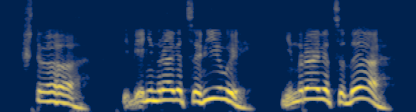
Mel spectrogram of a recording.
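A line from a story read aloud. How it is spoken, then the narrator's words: Frightened, half-mad laughing shout. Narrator (Russian): Майерс разразился отрывистым, испуганным, полубезумным смехом, закричав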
